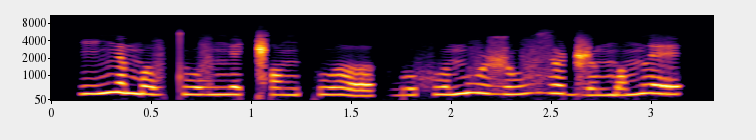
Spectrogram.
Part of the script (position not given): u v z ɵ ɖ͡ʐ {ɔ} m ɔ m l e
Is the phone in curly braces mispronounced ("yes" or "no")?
yes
